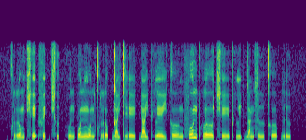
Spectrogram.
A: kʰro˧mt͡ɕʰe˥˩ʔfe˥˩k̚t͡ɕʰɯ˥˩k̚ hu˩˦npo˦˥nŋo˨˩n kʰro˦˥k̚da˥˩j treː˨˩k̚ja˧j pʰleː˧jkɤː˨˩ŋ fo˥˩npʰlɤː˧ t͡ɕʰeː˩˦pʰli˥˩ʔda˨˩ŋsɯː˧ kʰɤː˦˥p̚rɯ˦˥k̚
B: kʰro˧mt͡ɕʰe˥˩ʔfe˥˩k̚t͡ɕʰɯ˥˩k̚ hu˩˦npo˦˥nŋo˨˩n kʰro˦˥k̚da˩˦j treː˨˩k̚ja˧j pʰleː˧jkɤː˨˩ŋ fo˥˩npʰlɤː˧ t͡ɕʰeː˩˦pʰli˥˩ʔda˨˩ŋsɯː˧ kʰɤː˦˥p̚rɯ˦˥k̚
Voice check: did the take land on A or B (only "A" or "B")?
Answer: B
